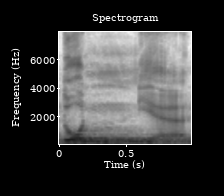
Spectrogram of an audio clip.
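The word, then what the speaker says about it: دنيا: Jadi jangan dibaca dunya gak ya tapi dunya izhar bacanya.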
